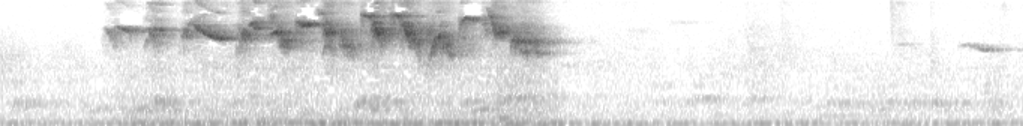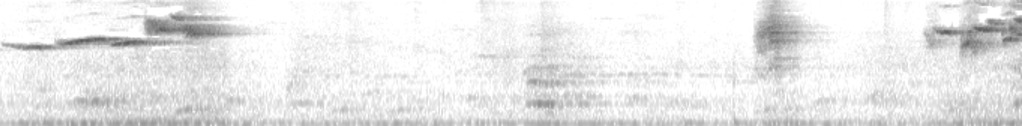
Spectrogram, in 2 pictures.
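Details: Rusty-collared seedeater youngster practising its first song notes, giving loud buzzy, scratchy high warbled bursts of two seconds, a brief descending whistled slur, then isolated sharp chips and another rough phrase starting at the end.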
